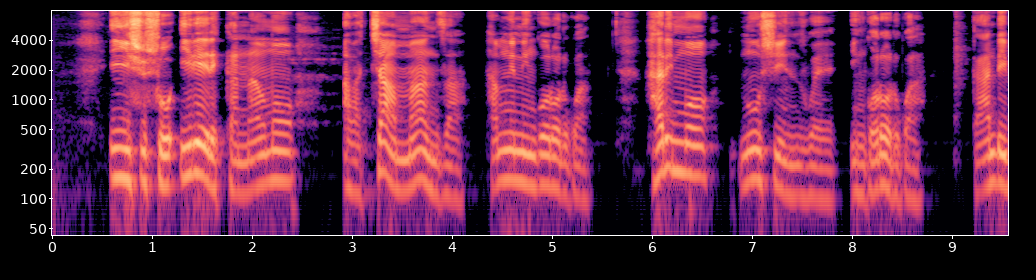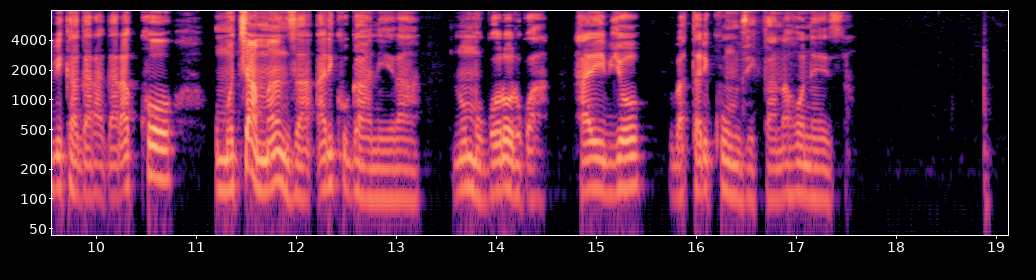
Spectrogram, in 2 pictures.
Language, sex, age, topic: Kinyarwanda, male, 18-24, government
